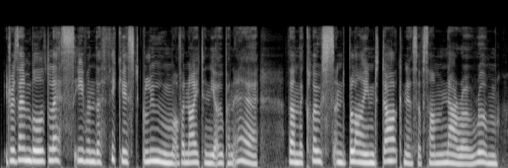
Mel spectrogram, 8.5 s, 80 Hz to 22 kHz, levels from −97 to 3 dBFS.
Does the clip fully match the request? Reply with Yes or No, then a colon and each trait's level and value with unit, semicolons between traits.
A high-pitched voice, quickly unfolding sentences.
No: high, 220 Hz; average, 170 wpm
